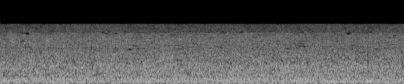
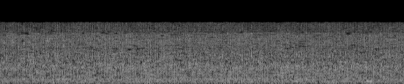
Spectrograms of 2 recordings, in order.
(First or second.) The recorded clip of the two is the first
